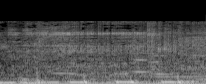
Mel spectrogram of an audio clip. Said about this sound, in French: Le mur, il a bougé? Oncle Helmut, je crois que les activités stupéfiantes de notre ami chevelu nous ont permis d'avoir accès au passage secret.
